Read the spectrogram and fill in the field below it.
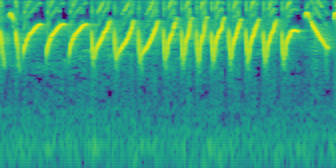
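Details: Canary tutor song for training other birds, a run of swooping whistles that dip and rise, repeated rhythmically about four times a second.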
